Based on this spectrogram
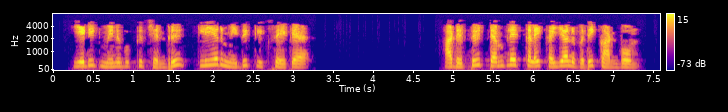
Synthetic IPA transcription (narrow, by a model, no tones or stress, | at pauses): ɛɽɪʈmɪnɯʋɯkːɯt͡ʃɛndrɯkɪlɪjɐɾmiːðɯkɪlɪkseːɣɐ | ɐɽɯt̪ːɯʈɛmbɭeʈ̚kɐɭɐɪkːɐjːaːɭɯʋɐðɐɪkːaːɳboːm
